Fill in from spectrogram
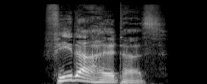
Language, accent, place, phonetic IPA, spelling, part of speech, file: German, Germany, Berlin, [ˈfeːdɐˌhaltɐs], Federhalters, noun, De-Federhalters.ogg
- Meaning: genitive of Federhalter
